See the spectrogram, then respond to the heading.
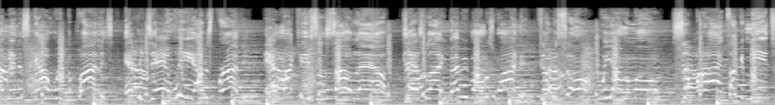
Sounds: music
exciting music

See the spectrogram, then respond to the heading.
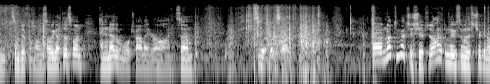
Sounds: speech

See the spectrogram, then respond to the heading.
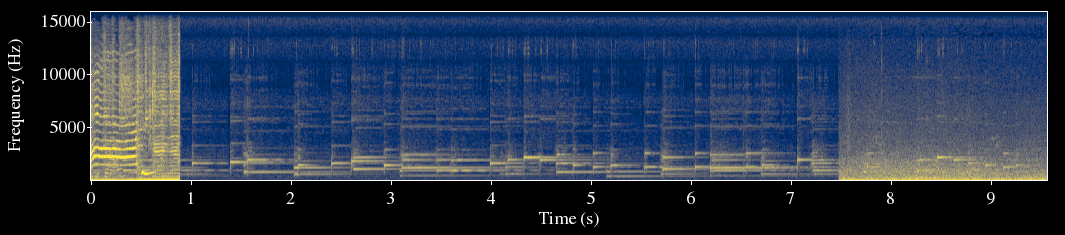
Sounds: ice cream van

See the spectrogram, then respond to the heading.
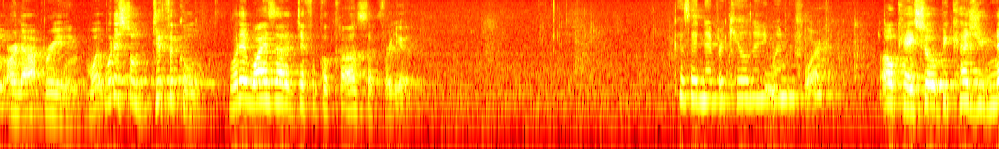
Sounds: speech

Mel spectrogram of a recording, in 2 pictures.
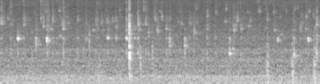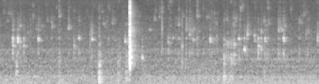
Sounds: water

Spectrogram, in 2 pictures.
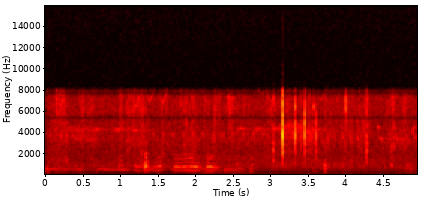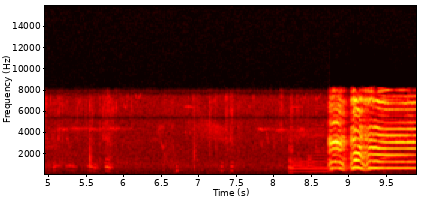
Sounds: chicken
bird
livestock

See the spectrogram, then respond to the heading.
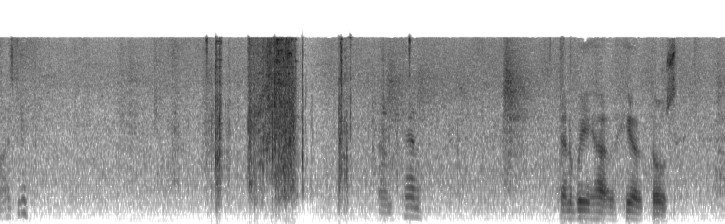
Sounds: speech

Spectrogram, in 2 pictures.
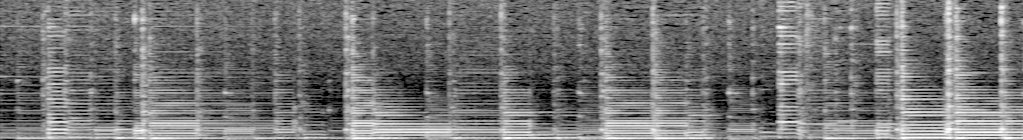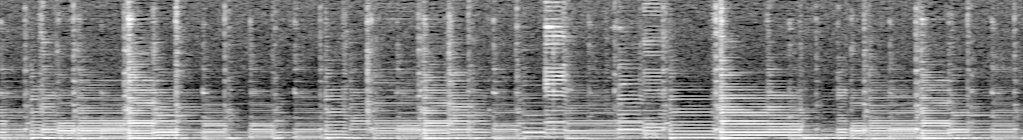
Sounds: music
musical instrument
plucked string instrument
acoustic guitar
guitar

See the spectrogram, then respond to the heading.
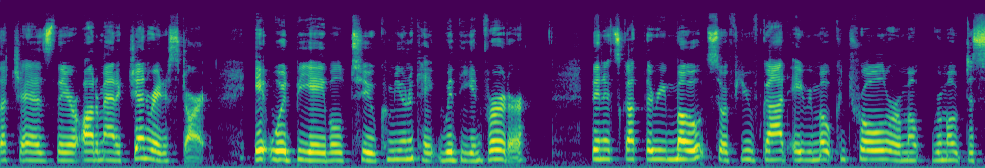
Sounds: speech

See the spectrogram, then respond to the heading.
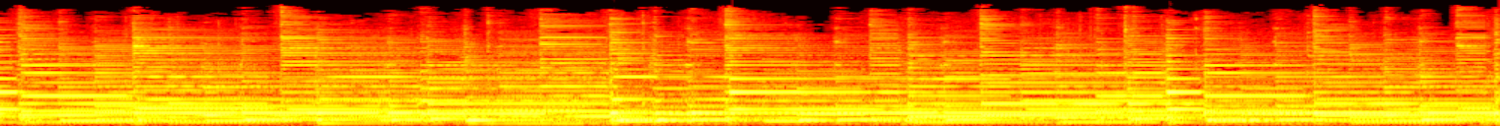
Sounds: music

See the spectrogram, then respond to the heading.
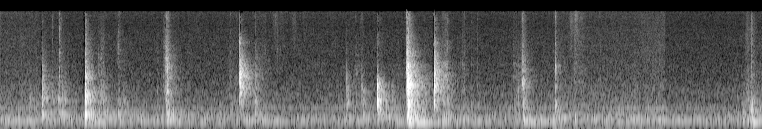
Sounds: inside a small room

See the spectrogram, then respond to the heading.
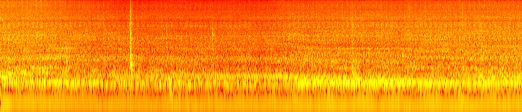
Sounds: medium engine (mid frequency)
idling
engine

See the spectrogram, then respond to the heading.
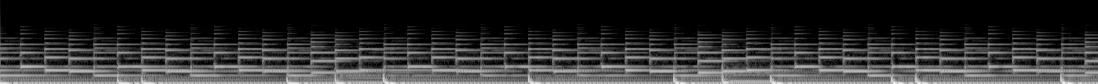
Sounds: music

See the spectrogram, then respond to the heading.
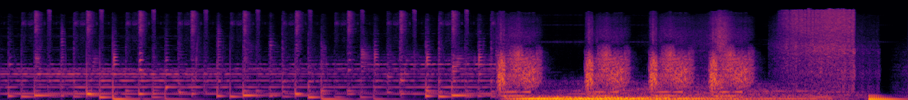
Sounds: music
speech

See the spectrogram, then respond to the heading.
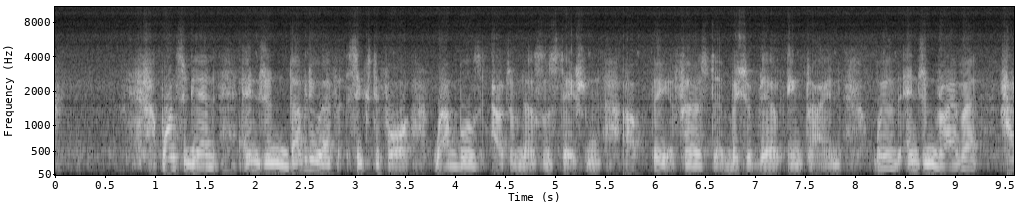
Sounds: radio

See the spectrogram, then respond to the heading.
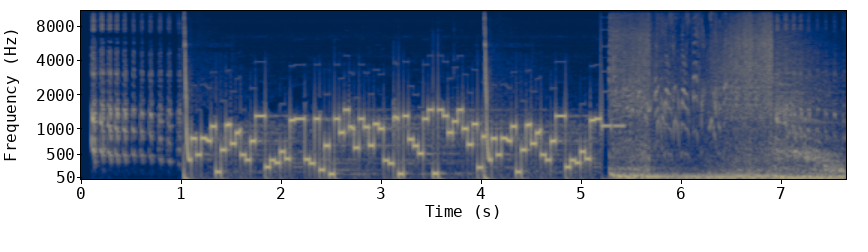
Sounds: music

